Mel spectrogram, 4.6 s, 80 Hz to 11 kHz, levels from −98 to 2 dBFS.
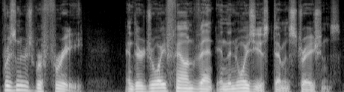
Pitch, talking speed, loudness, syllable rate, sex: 105 Hz, 170 wpm, -18 LUFS, 5.1 syllables/s, male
